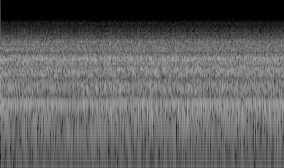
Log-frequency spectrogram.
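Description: Small electric motor running steadily: an even mechanical whir with a constant hum.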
